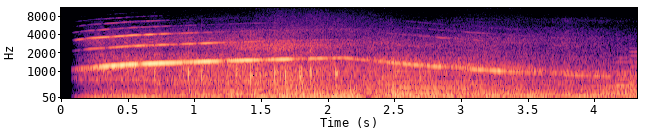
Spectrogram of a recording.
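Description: An emergency vehicle siren wailing: one long tone that rises for about two seconds and then falls, over a low rumble. Soft held music notes come in about halfway.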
